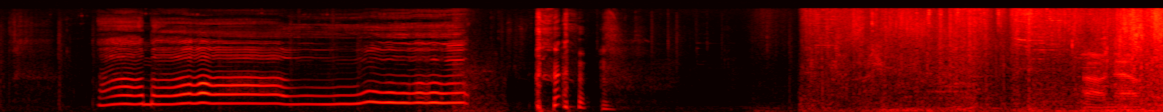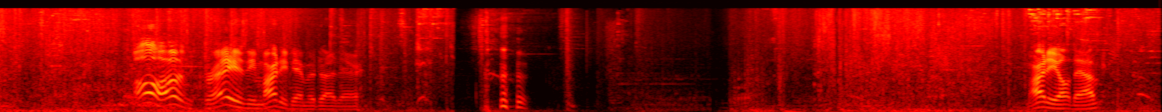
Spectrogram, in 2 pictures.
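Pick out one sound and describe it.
A man talks with animation into a close microphone, at times singing out long notes.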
